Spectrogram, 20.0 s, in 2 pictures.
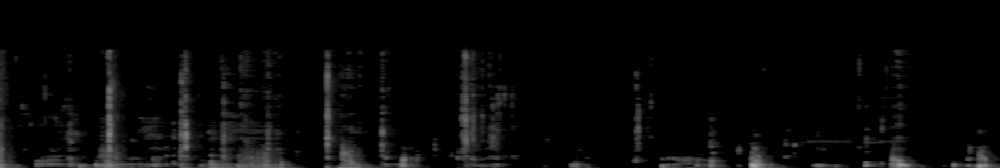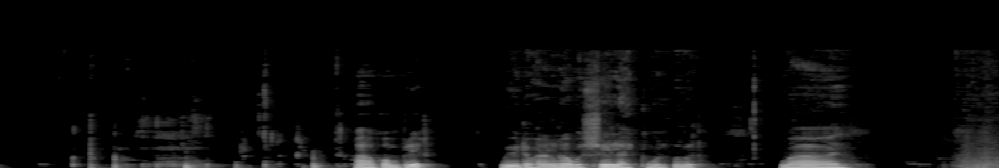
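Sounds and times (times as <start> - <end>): wet chewing sounds: 0.0 - 13.6.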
